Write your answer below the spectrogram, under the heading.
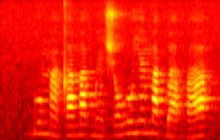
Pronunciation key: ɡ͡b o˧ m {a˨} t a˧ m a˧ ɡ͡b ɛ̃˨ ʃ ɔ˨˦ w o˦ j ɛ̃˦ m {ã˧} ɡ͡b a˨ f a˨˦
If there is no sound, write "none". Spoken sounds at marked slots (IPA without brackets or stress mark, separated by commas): ã˨, a˧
